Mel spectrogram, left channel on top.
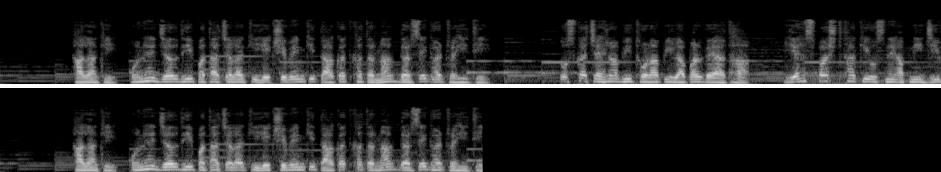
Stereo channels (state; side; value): drops out; right; at 4.9 s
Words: हालांकि उन्हें जल्द ही पता चला कि येशिवेन की ताकत खतरनाक दर से घट रही थी। उसका चेहरा भी थोड़ा पीला पड़ गया था। यह स्पष्ट था कि उसने अपनी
